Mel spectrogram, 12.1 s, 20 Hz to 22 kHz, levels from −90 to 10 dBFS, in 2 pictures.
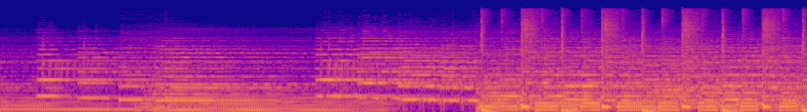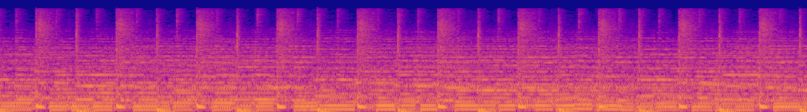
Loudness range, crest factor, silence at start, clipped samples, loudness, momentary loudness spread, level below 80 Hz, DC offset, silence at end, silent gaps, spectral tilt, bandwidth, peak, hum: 3 LU; 14 dB; 0 s; under 0.1%; -19 LUFS; 5 LU; -30 dBFS; under 0.1%; 0 s; none; -5.5 dB/octave; 16.5 kHz; -6 dBFS; none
